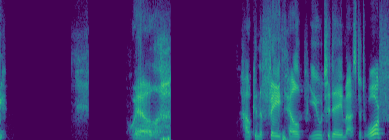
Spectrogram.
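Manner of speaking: rough, gruff voice. The narrator voices a man greeting the dwarf player while no services run: gruff voice. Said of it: "he greets you with like a you know gruff voice".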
